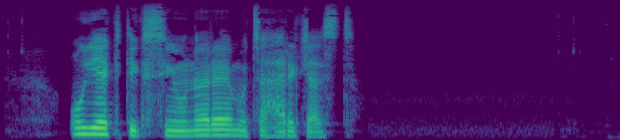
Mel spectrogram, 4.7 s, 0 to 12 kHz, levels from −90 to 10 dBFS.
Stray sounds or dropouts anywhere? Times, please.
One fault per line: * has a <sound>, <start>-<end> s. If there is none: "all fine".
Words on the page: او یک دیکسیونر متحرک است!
all fine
